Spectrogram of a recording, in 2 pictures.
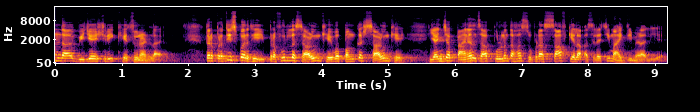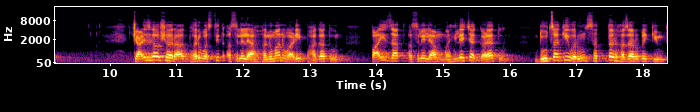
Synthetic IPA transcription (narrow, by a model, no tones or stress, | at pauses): nd̪aʋid͡ʑəjɕɾiːkʰet͡suːna̰ɳɖla̰j | t̪əɾpɾət̪ispəɾd̪ʱiːpɾəfulːəsaɭuːnkʰeʋəpəŋkəʂsaɭuːnkʰejaɲt͡ɕjapænəlt͡sapuɾɳəd̪əɦasupɽasafkelaʔəsljat͡ɕiːmaɦit̪iːmḭɭa̰lḭːjḛ | t͡saɭiːsɡawɕəɦɾat̪̚bʱəɾʋəst̪ʰit̪əsleljaɦənumanʋaɽiːbʱaɡat̪uːn | paid͡zat̪əsleljaməɦilet͡ɕjaɡəɭjat̪ṵːn | d̪ut͡sakiːʋəɾuːnsət̪ːəɾɦəd͡zaɾːupjekimt̪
